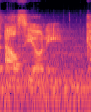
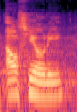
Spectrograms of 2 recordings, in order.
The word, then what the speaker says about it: Alcyone: How did you pronounce that? – I usually say it as Alcyone, kind of rolling it out like that. But hey, pronunciation can be a little flexible, so whatever feels comfortable works.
